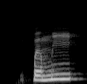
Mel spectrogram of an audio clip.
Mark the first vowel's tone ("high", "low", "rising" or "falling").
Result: low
